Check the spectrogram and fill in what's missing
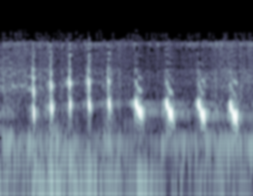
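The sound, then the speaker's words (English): A voice imitates a cuckoo clock's cuckoo call for a part in a script, nine clear hoots: five quick evenly spaced notes, then four slower, drawn-out ones that slide downward. No other talking. “Well, I can do a different kind of a cuckoo, too.”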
